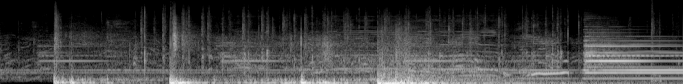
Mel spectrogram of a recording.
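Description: Church bell striking twelve, heard as a few heavy, booming strikes with sustained ringing tones, mixed with deep thudding impacts; a brighter, steady tone joins near the end.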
